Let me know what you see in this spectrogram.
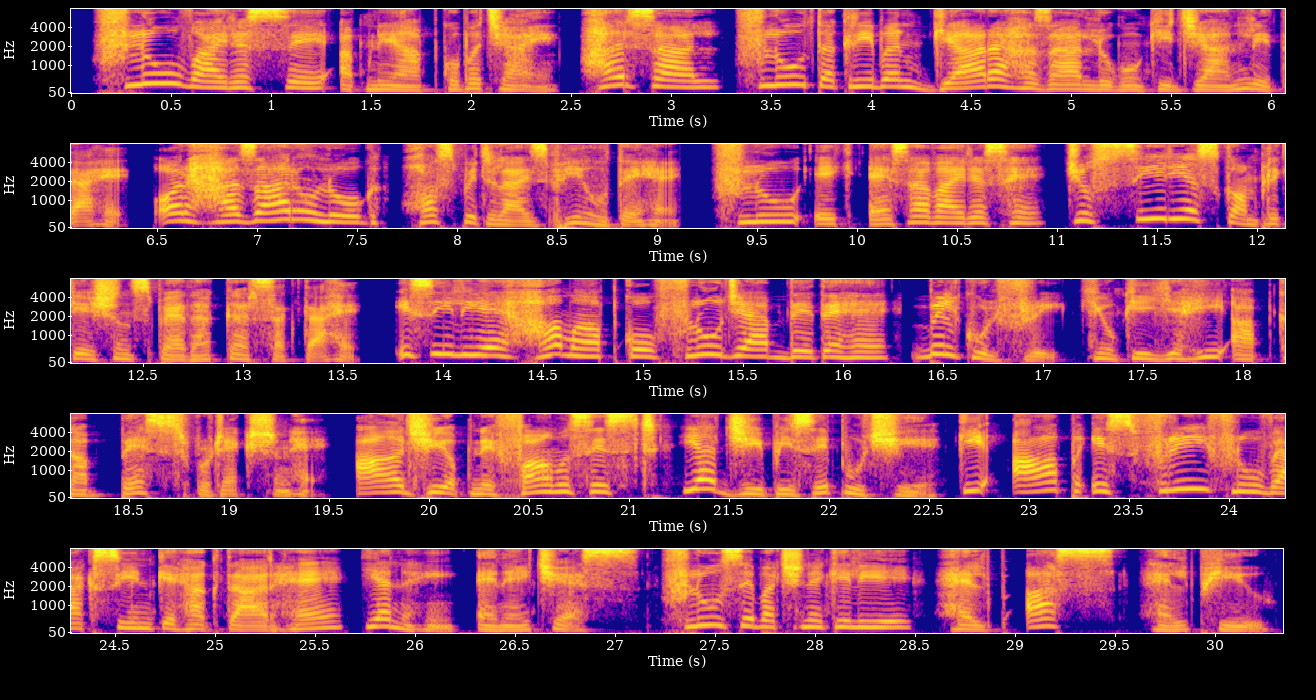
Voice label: Flu HINDI All Audiences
